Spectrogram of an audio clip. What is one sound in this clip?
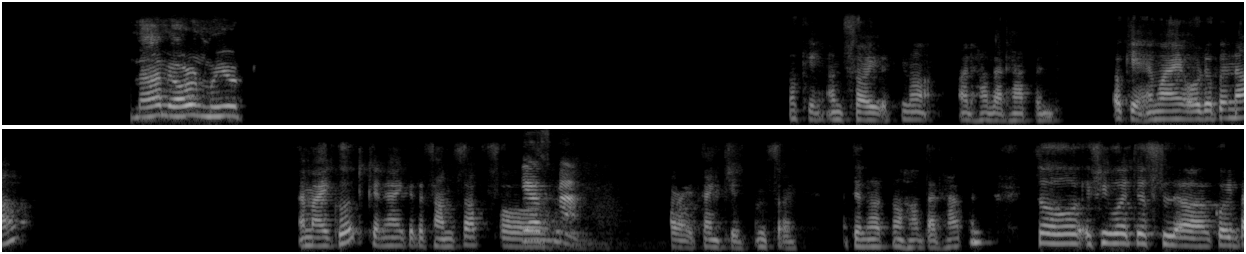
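A woman speaks calmly through an online call.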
